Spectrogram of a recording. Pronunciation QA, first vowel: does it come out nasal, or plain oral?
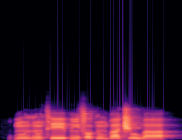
nasal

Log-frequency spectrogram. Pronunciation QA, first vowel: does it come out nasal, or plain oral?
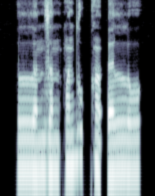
oral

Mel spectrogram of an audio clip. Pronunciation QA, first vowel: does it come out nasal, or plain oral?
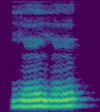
nasal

